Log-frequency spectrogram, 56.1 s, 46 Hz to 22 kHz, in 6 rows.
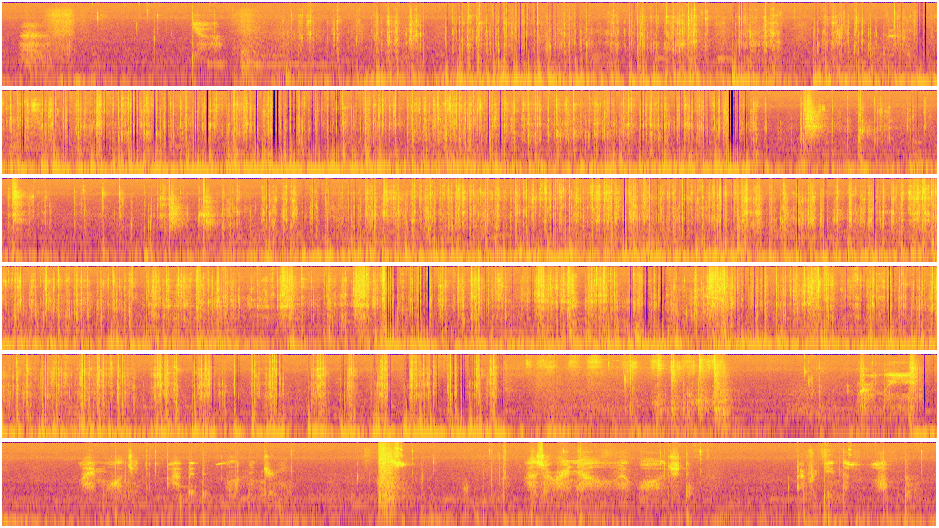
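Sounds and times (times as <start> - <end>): objects rubbed against microphone: 2.0 - 44.6, 54.8 - 55.7.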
